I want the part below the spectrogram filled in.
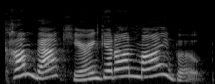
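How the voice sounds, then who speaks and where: A woman voicing a sulky, bossy twelve-year-old boy from a storybook, loud and demanding. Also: very high-pitched, very animated, a little slow, pitched above the performer's own voice, heavily acted.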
